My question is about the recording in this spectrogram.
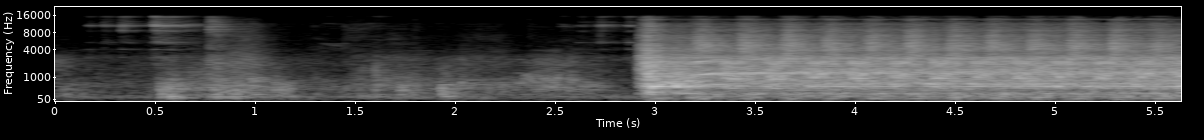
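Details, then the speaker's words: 1985 Suzuki Mighty Boy after 50 days sitting, freshly charged battery: a few seconds of faint, uneven cranking before it catches and settles into a loud, steady fast idle; extended cranking before start. "you get to hear the engine turning over turning over turning over turning over turning over turning over maybe turning over a bit more and then starting"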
